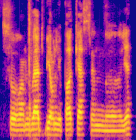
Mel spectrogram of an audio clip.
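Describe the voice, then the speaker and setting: A man in his twenties from Montreal with a Quebec French accent, whose first language is French. He is a podcast guest who speaks English haltingly, with many hesitations. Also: mid-range voice, level tone. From Montreal, Canada. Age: 20s. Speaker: guest, MMA fighter. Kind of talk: casual podcast interview.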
